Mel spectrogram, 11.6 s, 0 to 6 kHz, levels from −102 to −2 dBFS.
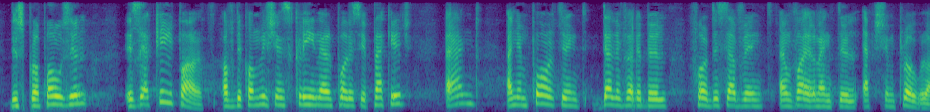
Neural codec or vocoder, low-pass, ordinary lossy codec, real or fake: codec, 16 kHz in and 24 kHz out, 1.1 kbps, FireRedTTS-2 codec; 5.4 kHz; none; fake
